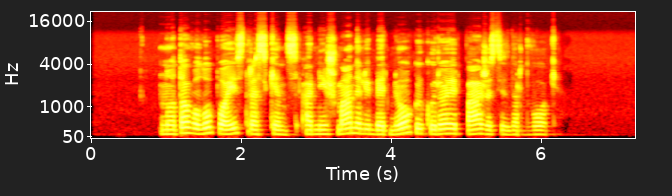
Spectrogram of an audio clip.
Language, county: Lithuanian, Šiauliai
